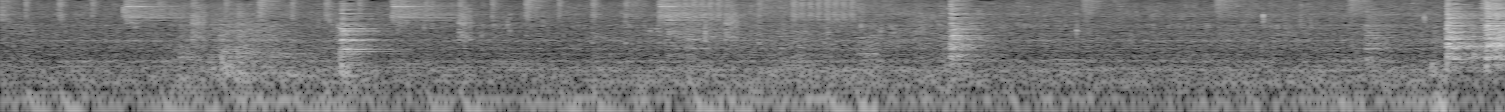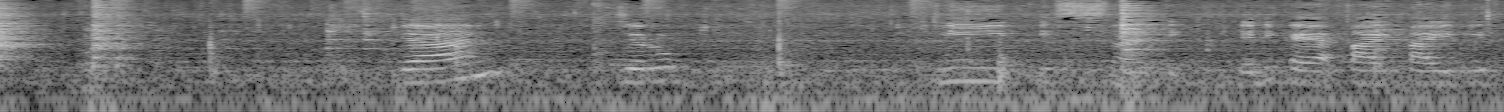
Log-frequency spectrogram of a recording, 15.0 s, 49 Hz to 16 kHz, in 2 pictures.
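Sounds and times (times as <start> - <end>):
food sizzling in pans: 0.0 - 15.0.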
